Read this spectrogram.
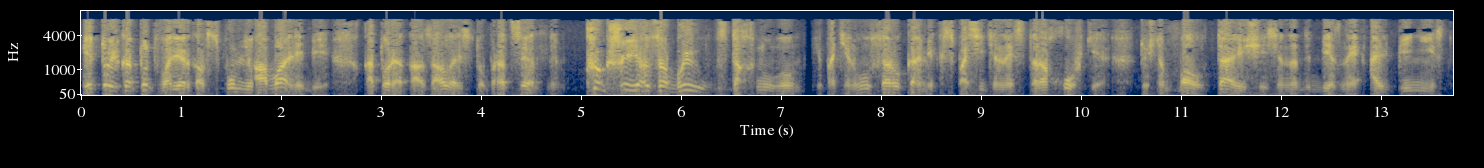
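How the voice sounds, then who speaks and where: A man narrating an audiobook, telling the story in a lively way. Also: lowish voice, normal speed, slightly rough, no echo. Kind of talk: scripted narration. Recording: dull dry lo-fi audio.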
